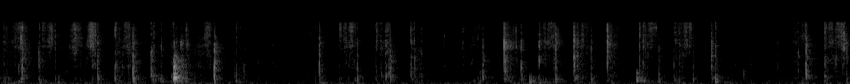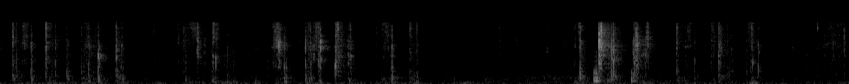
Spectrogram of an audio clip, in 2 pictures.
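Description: Oracle cards being shuffled by hand, a steady run of soft riffling and slapping card sounds in repeated bursts, fairly quiet and close, with no talking.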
